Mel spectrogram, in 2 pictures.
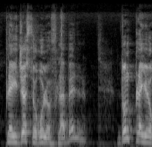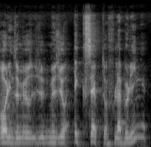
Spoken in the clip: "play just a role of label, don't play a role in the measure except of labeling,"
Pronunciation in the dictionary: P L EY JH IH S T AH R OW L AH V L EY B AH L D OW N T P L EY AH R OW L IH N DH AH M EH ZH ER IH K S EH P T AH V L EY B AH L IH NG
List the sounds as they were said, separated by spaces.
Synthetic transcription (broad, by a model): P L EY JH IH S T AH R OW L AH F L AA B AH L D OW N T P L EY AH R OW L IH N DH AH M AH Z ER IH K S EH P T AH F L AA B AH L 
